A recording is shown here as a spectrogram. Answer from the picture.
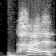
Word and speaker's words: Bharat: And Bharat is made of two syllables, which is Bha and Rat, right?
